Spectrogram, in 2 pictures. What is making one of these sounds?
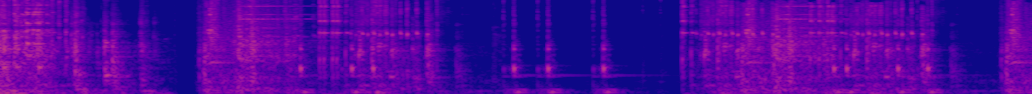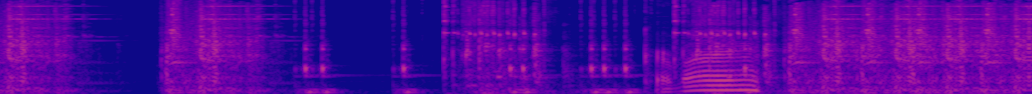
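Menu selections click and chime in short bursts.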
